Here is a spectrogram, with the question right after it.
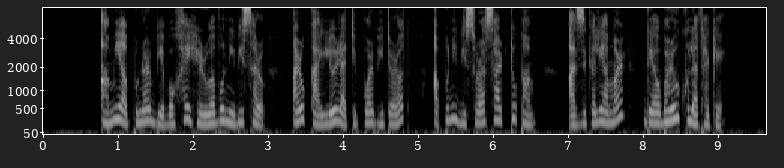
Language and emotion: Assamese, fearful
